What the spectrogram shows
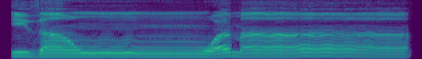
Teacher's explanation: wau ni Memang makhraj bibir syafatain muncung bibir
